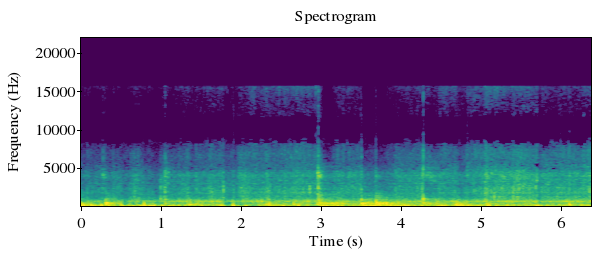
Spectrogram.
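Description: Fried rice being stir-fried in a steel wok over a high-flame gas wok burner: the burner gives a steady loud rumble, and a metal ladle scrapes and knocks against the wok now and then, clinking sharply a couple of times.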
